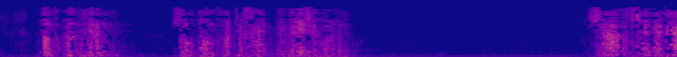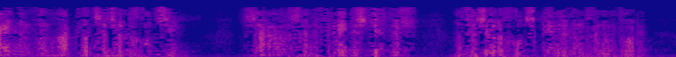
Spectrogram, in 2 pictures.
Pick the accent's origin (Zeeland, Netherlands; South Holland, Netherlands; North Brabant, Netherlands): North Brabant, Netherlands; Breda; De derde is, ik kom uit Breda. Dus ik ben volgens mij heel Brabant doorkruist hierheen.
